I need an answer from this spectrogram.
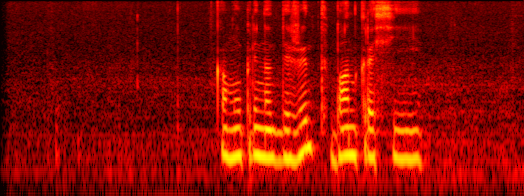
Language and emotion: Russian, neutral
